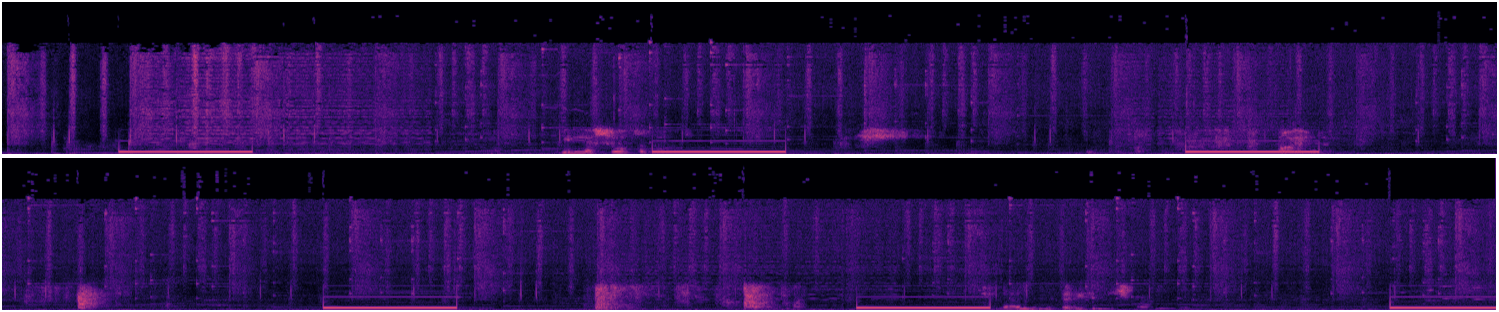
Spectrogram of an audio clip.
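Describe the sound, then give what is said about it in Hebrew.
Ringing of an outgoing telephone call: six steady mid-pitched ringback tones, each about a second long, recurring roughly every four seconds, with faint scattered clicks between them. “טוב, בוא נתקשר אליו.”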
